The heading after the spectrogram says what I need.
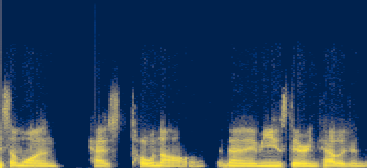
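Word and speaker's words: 头脑: have is spelled t-o-u-n-a-o it's pronounced as tonal yes so tou part is toe so that means the the literal head and the second part is now I think the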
